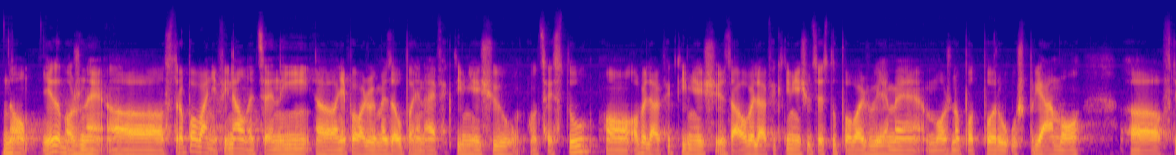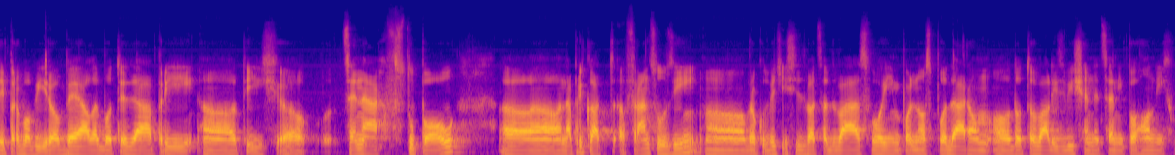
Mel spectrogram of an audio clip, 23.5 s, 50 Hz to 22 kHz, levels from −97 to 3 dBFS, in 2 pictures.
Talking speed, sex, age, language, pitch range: 110 wpm, male, 20-39, Slovak, 95-105 Hz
